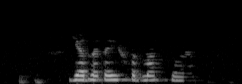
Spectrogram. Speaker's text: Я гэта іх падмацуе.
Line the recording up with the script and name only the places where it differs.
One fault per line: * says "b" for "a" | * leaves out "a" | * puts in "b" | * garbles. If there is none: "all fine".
all fine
